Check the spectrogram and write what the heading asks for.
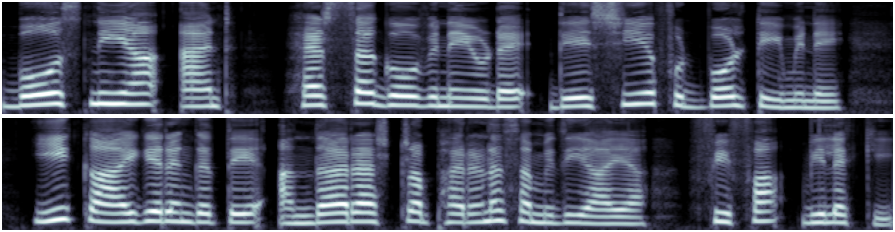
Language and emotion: Malayalam, neutral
